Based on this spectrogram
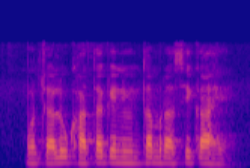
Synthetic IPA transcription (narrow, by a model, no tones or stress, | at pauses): məɽt͡ɕaluːkʰat̪akiniunt̪amɾasiːkaɦe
